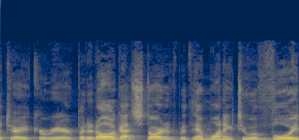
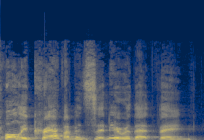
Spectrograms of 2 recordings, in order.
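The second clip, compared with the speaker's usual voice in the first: higher and louder, stunned disbelief; amazed; 7 semitones higher, 4 dB louder than usual. Retold or imitated. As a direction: gasp it out like you just realised the sword was real. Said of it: "I'm like".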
